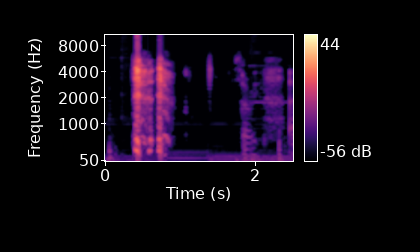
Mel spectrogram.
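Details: Adult: two sharp, harsh cough bursts in quick succession, then quiet room sound; cough.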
